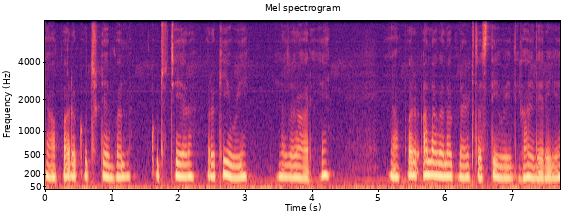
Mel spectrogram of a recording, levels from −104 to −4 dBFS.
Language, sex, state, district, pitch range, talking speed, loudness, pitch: Hindi, male, Bihar, Vaishali, 155-175 Hz, 180 wpm, -16 LUFS, 170 Hz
